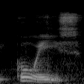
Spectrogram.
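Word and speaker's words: 鬼: E se transforma aquilo que se chama de Coeis, né? Coeis, ou Gui, né? Se escreve Gui, mas na realidade a pronúncia é Coei.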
